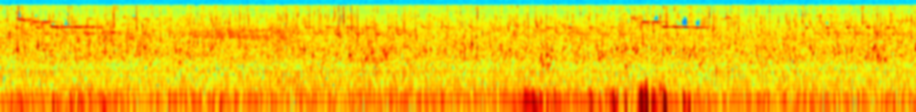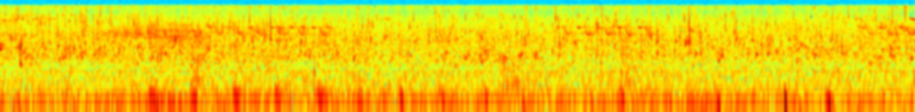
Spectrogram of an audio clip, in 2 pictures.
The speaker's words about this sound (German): Und ständig fließt die Energie über deinen Atem weiter nach, so wie das Wasser hier in dem kleinen Bach.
